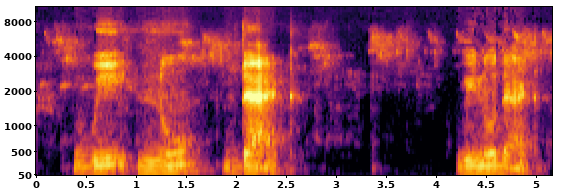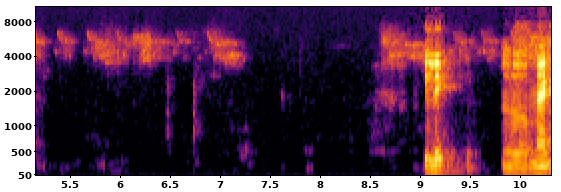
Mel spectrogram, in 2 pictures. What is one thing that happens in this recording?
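A man speaks calmly into a close microphone, explaining in pauses.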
